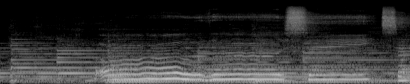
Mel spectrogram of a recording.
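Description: Live worship band music: acoustic guitar and bass chords, with a woman's voice singing a slow melody that comes in about a second in.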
